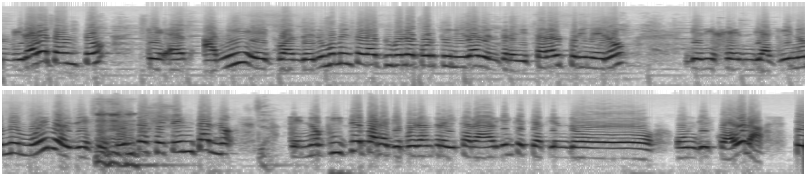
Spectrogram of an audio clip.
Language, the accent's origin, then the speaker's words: Spanish; Granada, Andalusia, Spain; yo soy de Granada.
